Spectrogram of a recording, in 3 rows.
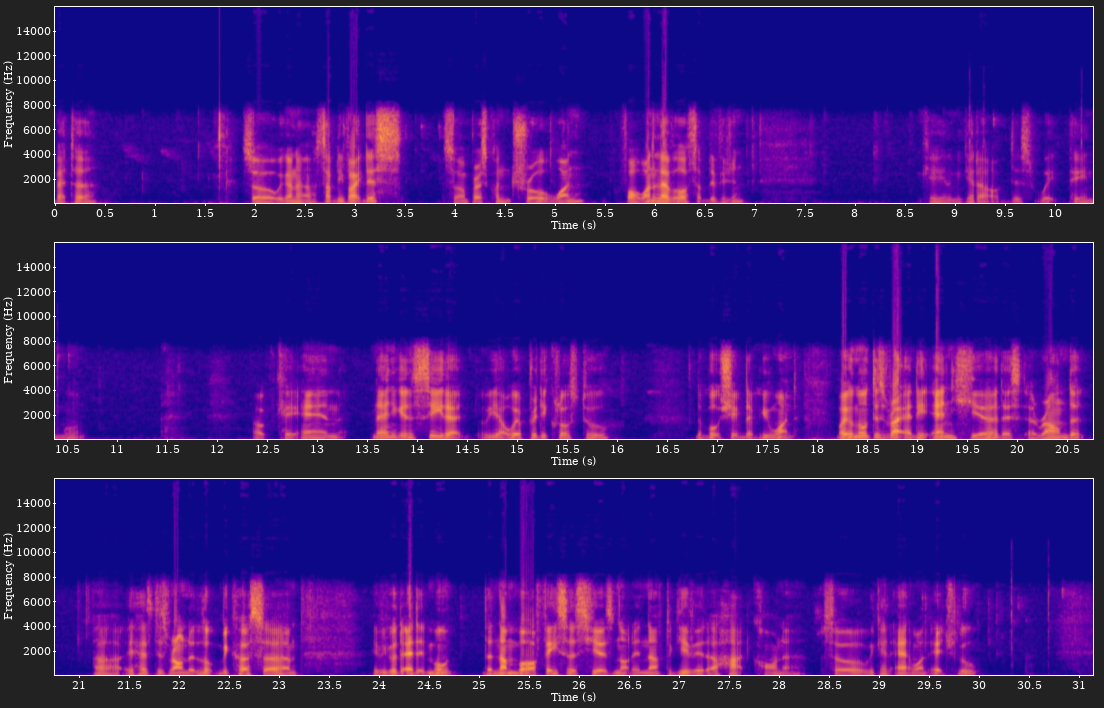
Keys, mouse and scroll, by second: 0.8 shift+middle click, 5.0 ctrl+1, 5.5 middle click, 7.0 Tab, 9.3-10.4 drag, 11.6 Tab, 12.3-18.8 shift+middle drag, 19.5 shift+middle click, 22.6 scroll down 1, 22.8 middle click, 24.1 Tab, 24.6 scroll up 1, 24.9 shift+middle click, 28.4-30.1 scroll down 1, 30.7 ctrl+r, 30.7 click.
